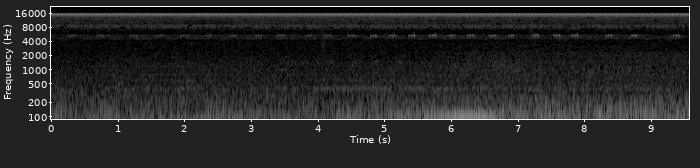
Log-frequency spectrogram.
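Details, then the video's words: Cricket in summer countryside by a golden wheat field, chirping in steady high-pitched pulses about three per second, with a low rumble of light breeze underneath throughout. "Countryside/cricket sounds"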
